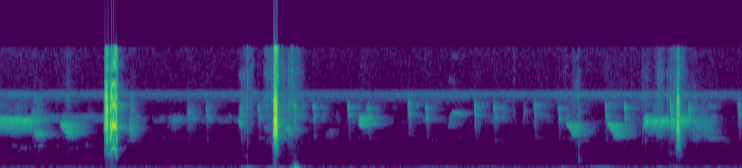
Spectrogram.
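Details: Female olive-backed sunbird in breeding condition calling for a male: sharp high chips at irregular intervals over soft high twittering, plus a low thump near the middle.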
